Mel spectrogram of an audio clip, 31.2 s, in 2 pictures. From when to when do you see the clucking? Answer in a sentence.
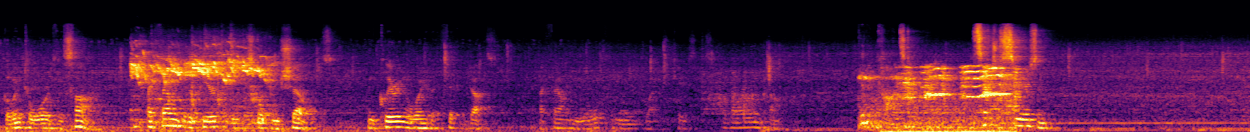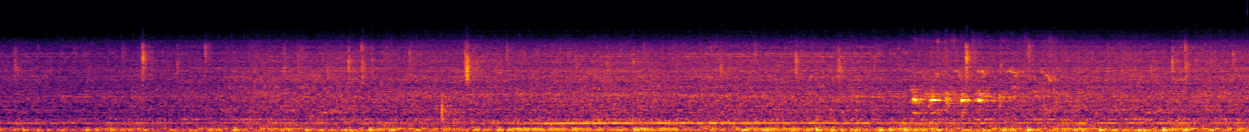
The clucking can be heard from 1.6 to 3.5 s, from 10.8 to 12.8 s and from 27.0 to 28.9 s.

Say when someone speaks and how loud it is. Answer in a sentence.
The talking can be heard from 0.1 to 9.9 s, getting quieter; and briefly from 10.7 to 13.2 s.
